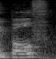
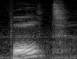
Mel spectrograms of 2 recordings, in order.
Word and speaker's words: both: Do you say it with an L or, like, both. Or like both. Oh, there's no L in both.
